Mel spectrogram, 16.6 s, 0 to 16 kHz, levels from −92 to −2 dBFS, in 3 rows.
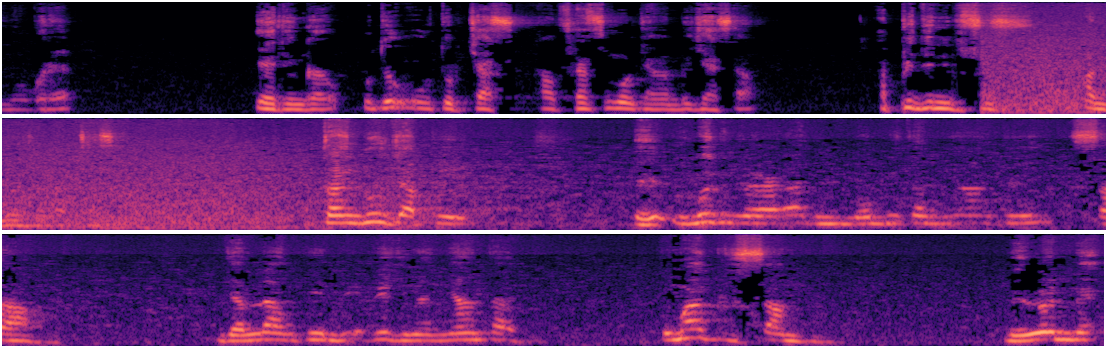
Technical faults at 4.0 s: noise suppressor artifacts

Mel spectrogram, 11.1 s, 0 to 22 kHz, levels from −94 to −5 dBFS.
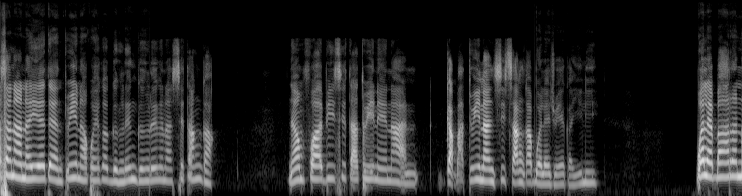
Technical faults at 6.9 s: input switched to a poorer device

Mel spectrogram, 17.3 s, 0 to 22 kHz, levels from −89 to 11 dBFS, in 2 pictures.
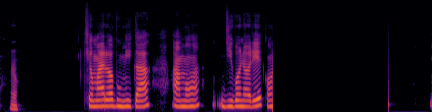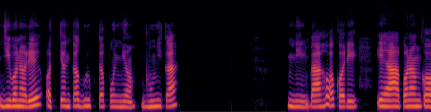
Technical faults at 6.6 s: audio dropout to silence

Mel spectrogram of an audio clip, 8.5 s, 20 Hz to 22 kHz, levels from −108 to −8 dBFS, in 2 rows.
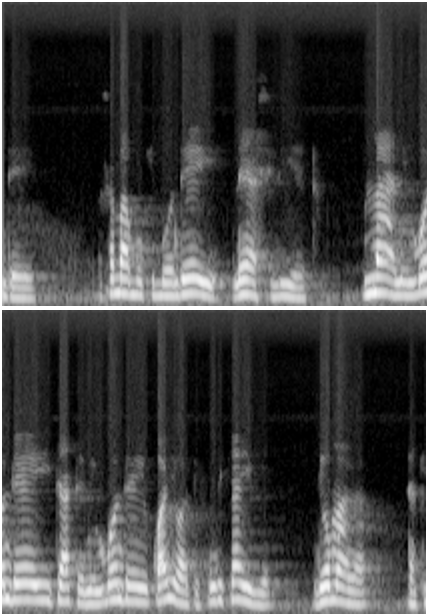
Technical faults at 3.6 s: sample clock jitter

